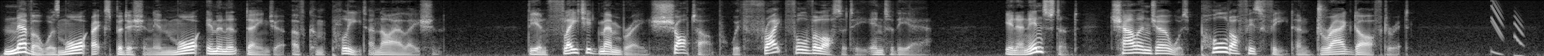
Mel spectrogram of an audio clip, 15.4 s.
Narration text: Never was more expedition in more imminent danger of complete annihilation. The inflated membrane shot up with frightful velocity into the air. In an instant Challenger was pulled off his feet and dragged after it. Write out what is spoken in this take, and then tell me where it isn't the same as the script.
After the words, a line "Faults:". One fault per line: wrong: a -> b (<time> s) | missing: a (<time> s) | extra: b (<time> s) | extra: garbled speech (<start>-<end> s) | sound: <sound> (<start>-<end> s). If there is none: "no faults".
Never was more expedition in more imminent danger of complete annihilation. The inflated membrane shot up with frightful velocity into the air. In an instant Challenger was pulled off his feet and dragged after it.
Faults:
sound: chirp (14.9-15.2 s)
